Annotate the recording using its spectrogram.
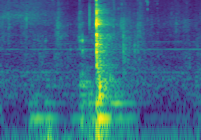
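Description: A single sharp click about a second in, over faint handling noise as silk hydrangea stems are worked into an arrangement.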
